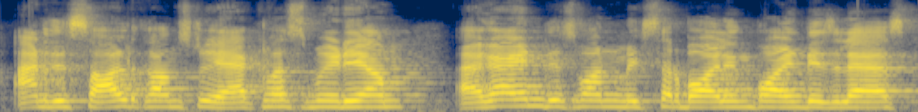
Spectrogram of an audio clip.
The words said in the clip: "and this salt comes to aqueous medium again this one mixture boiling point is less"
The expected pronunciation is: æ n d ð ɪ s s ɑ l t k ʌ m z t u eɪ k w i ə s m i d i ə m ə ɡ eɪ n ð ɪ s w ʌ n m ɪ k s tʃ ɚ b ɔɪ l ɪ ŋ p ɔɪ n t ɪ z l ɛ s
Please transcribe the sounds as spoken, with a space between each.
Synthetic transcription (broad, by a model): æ n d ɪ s s ɑ l t k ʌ m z t u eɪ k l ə s m i d i ə m ə ɡ eɪ n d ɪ s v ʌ n m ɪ k s ɚ b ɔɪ l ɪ ŋ p ɔɪ n t ɪ z l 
